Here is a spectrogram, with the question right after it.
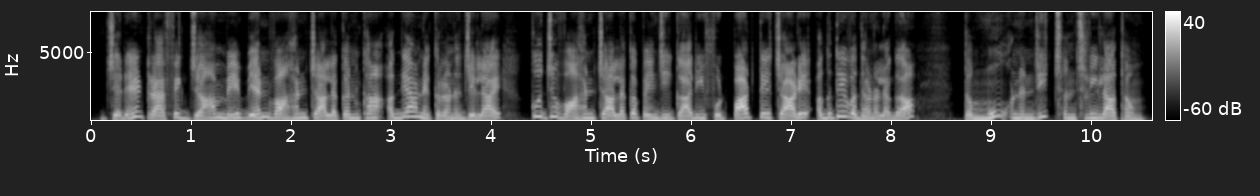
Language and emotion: Sindhi, angry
